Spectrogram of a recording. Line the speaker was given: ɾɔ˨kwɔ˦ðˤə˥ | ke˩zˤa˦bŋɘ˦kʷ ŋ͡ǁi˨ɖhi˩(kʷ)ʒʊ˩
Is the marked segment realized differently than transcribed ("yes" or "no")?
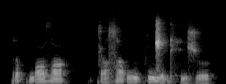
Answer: yes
